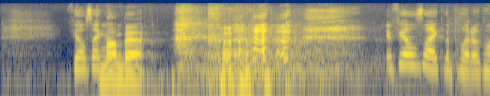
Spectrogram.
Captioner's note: laugh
